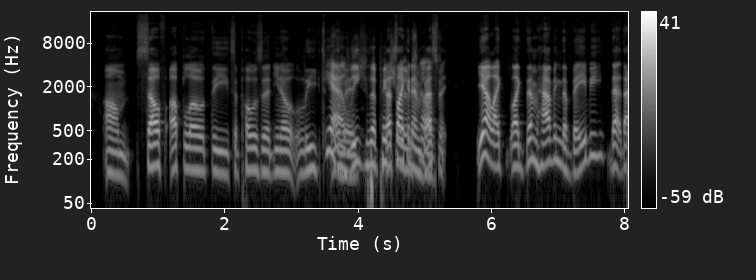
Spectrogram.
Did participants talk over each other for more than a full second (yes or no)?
yes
